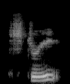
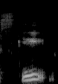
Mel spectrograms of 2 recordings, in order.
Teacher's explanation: a lot of times the K is substituted for T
